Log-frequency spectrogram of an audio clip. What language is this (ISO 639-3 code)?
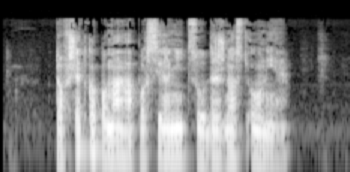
slk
